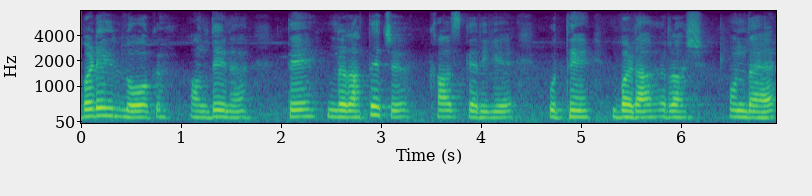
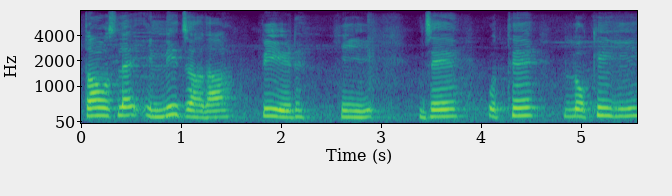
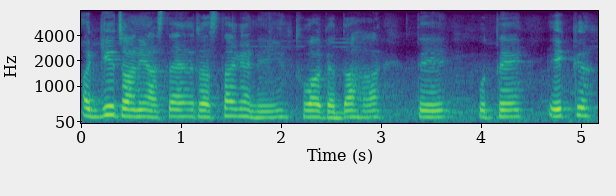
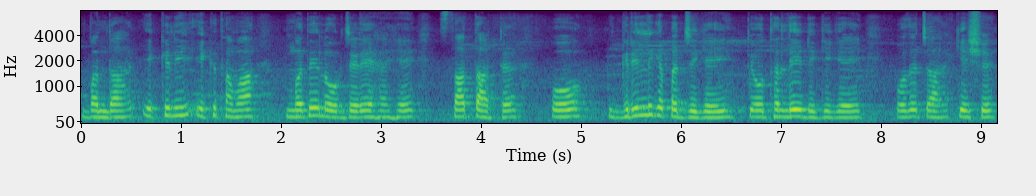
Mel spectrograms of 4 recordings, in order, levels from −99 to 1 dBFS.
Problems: constant background noise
